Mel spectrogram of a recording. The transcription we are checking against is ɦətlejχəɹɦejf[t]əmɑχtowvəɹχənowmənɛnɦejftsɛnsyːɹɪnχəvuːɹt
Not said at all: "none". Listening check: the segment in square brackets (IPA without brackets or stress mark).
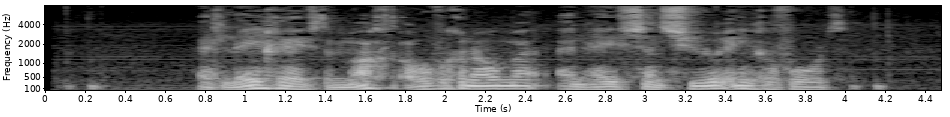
d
